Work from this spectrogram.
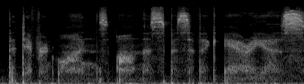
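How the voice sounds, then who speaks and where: Over noticeable background noise, a woman whispers in a gentle, relaxed tone. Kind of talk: casual talk to camera about skincare products.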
